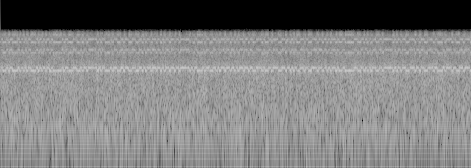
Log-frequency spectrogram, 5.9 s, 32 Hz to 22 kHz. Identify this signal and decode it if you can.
Two-tone teleprinter signal, about 170 Hz shift.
